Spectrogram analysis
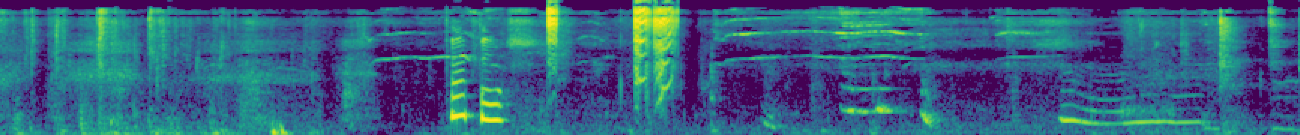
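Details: Four-week-old Dalmatian puppies whimpering indoors: a short high squeak near three seconds, then drawn-out whines that slide downward, separated by soft thumps and rustling, over a faint steady high tone.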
